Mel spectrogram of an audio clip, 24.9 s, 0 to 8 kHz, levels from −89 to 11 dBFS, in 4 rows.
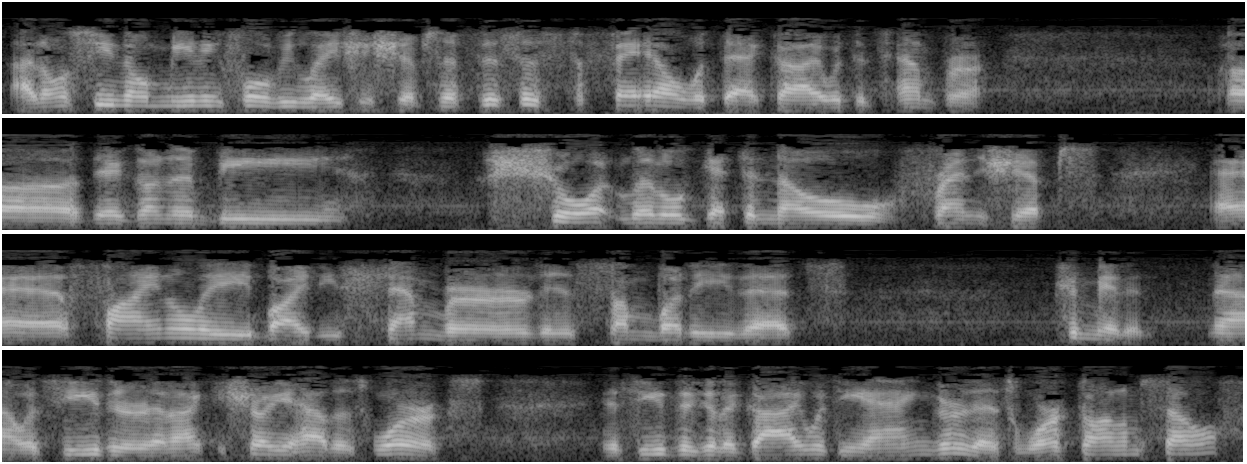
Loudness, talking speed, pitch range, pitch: -20 LUFS, 140 wpm, 95-115 Hz, 100 Hz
